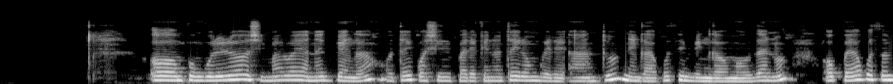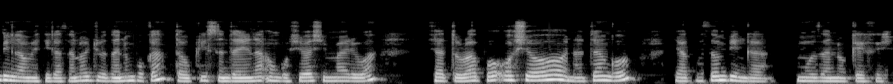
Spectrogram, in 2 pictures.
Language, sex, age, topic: Oshiwambo, female, 18-24, finance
